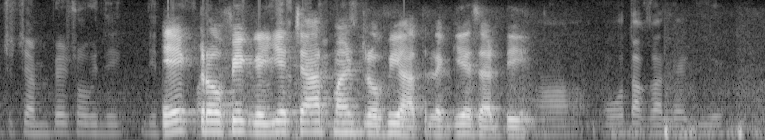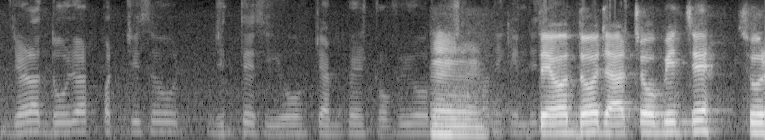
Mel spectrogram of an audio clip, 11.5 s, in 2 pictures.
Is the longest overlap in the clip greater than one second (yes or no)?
yes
